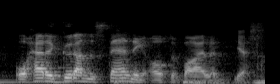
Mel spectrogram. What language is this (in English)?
English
